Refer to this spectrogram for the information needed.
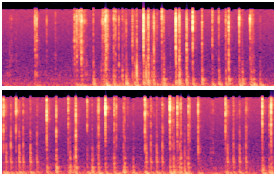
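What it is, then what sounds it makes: Laptop keyboard with plastic keys. Long acrylic nail tips type on a MacBook Pro's backlit keyboard of bare plastic keys set in an aluminum body. After a near-silent first second, a quick, steady run of short, sharp typing taps follows. Each tap is a bright click over a soft low thud and dies away almost instantly.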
